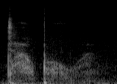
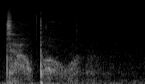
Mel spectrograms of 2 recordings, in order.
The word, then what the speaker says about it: Taupo: once again around about there and this is taupo which is spelled t a u b o and that is taupo and near the coastline here we have gisborne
